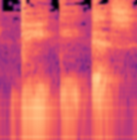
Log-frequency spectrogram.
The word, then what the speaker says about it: Des: your name is destiny d-e-s you spell your name d-e-s-i-d-e-s not d-e-z death c des is how you pronounce it how you spell it how you say it i don't know where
